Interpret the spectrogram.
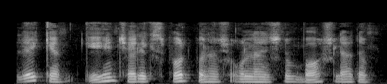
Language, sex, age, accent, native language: Uzbek, male, 25-34, Toshkent shahri, Uzbek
